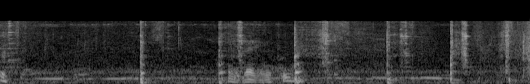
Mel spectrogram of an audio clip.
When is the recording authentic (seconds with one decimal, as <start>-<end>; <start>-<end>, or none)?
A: 0.0-2.0; 2.7-5.3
